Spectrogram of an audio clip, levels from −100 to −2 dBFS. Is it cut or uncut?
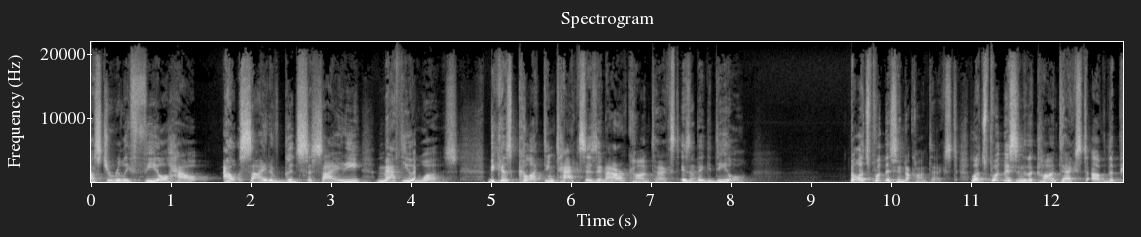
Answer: cut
